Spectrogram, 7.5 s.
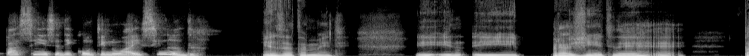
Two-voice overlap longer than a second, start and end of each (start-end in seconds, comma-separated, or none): none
